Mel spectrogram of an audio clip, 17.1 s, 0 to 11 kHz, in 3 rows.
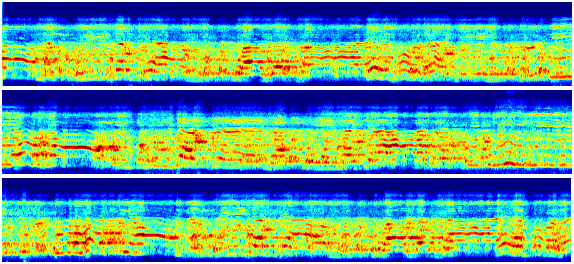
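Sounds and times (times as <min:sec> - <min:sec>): music with singing on radio: 0:00.0 - 0:17.0.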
